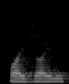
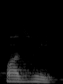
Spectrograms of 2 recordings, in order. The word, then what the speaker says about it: Poiseuille: Now this is often mispronounced, this term. Some people call it Poiseuille flow, or may call it something else. This is actually a French name. This is called Poiseuille.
